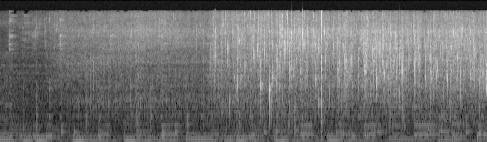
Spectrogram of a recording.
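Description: Breaded ham cutlets frying in hot oil, a steady sizzle with sharp crackles that grows much louder about three seconds in. Background music plays underneath.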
